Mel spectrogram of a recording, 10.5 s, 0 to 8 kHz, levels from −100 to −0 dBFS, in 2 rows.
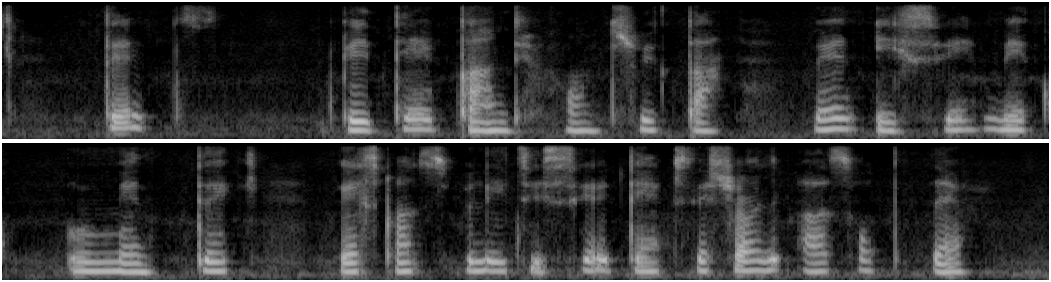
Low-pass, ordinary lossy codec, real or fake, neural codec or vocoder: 7.2 kHz; none; fake; codec, 16 kHz, 2 kbps, FunCodec, trained on Chinese and English, 25 frames a second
